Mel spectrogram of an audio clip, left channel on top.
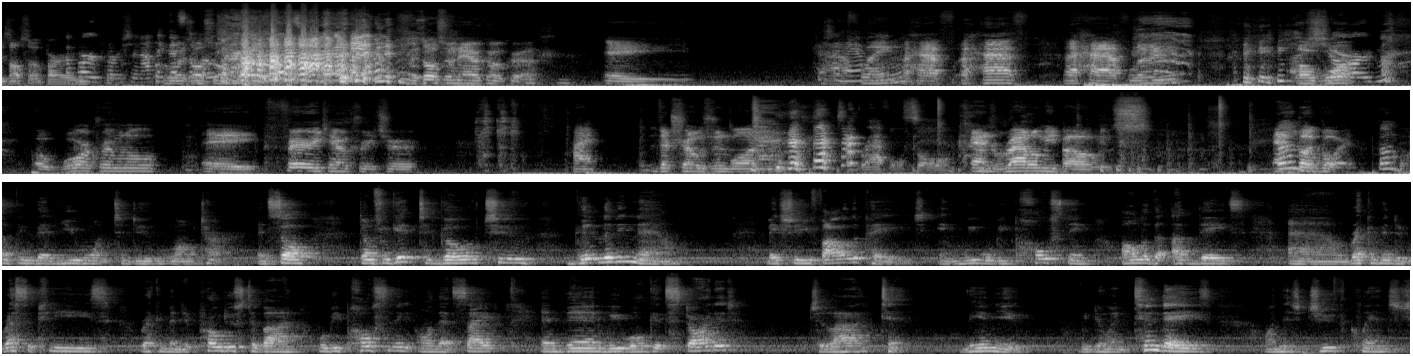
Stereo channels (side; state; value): both; different; correlation 0.00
